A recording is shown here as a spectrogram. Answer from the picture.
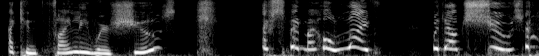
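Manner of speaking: lightly voiced monster, going very high with a mock sob; hammed-up Godzilla near tears over shoes; a hint of a weepy monster. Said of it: "Godzilla's like".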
